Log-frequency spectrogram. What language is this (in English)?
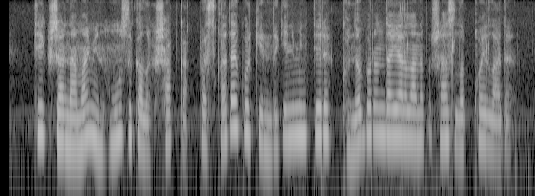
Kazakh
